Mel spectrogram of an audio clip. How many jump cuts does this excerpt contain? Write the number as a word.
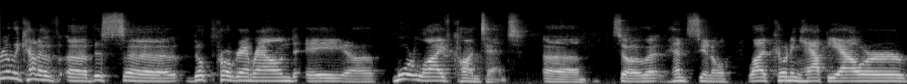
four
